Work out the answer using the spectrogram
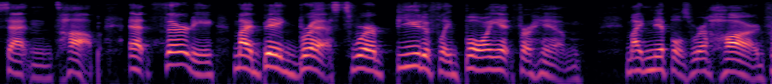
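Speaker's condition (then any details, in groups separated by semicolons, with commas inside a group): No condition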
